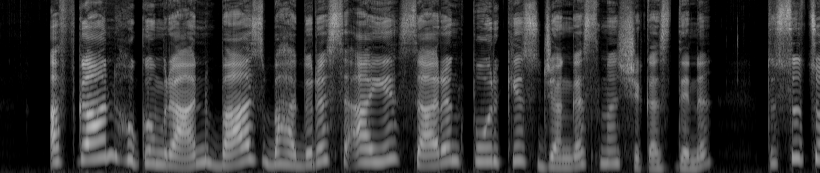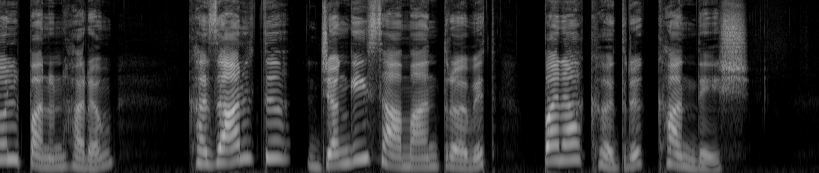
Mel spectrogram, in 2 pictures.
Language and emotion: Kashmiri, neutral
